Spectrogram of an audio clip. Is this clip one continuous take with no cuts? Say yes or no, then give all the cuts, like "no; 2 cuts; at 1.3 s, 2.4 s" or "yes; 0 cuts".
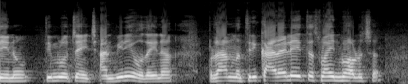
no; 1 cut; at 1.9 s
